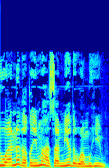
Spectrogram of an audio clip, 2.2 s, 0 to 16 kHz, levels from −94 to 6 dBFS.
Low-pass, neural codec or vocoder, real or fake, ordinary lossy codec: 14.4 kHz; none; real; MP3, 48 kbps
